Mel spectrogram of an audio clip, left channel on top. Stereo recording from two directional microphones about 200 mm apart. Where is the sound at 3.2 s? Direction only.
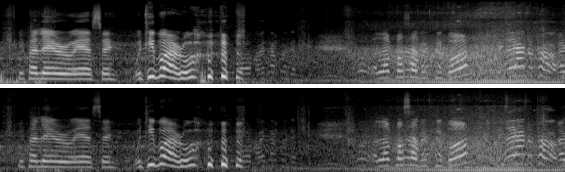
10° right (ahead or behind).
